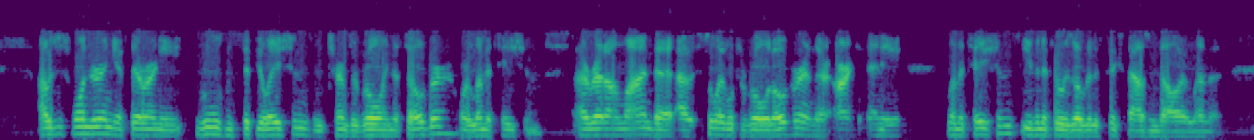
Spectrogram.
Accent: Miami, Florida, United States; I'm from Miami, Florida. I am 27 years old

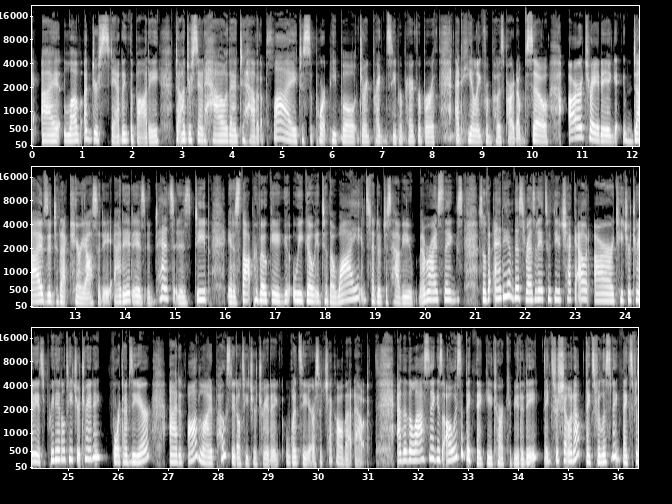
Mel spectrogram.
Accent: Boston, Massachusetts, United States; Yeah, no, I'm from the Boston area, but I went to school at the Boston Observatory.

